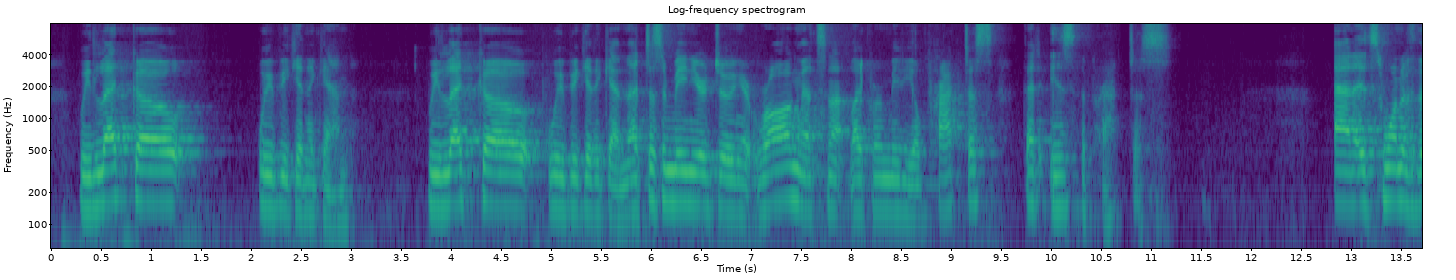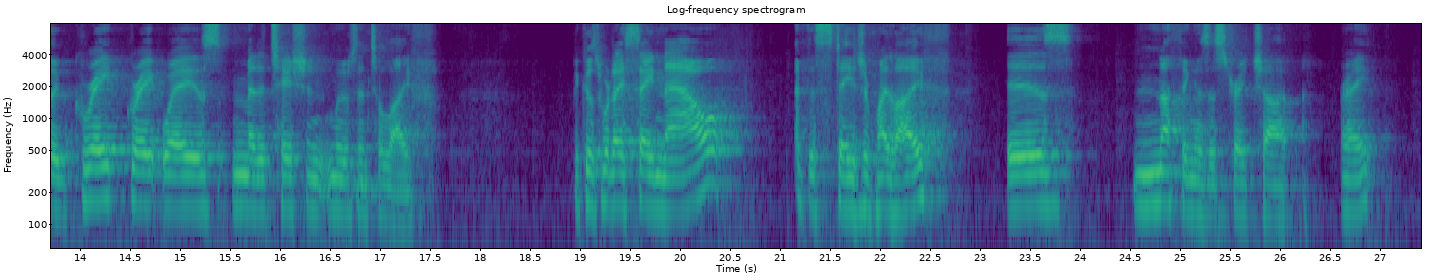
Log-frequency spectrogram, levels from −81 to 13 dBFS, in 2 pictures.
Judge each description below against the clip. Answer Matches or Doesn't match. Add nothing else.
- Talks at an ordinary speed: Doesn't match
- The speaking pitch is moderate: Matches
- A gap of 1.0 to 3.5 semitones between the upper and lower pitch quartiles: Matches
